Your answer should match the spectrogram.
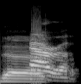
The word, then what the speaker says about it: Kara: And we're gonna come back and talk more about Kara's. Did I say it right? – Yeah, you did.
